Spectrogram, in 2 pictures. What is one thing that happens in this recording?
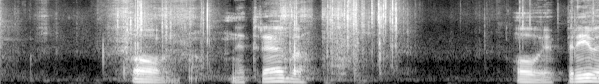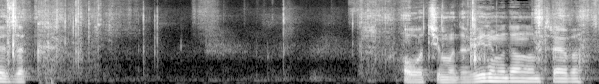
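Plastic packaging rustles and crinkles in hands.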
